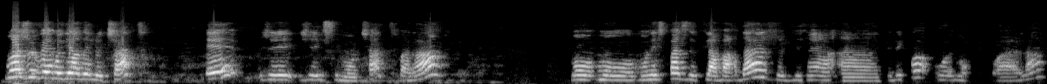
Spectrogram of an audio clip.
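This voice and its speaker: A woman running an online teaching webinar from her computer, reading out chat answers in quick playful lists. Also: mid-range voice, expressive, slightly rough, low-quality recording. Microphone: computer mic on a video call.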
